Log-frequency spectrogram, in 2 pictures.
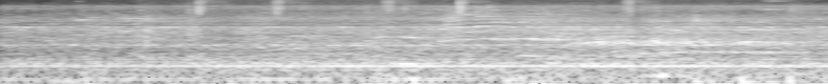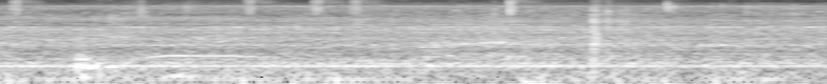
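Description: Steady low background noise with a constant low hum and faint, indistinct distant sounds, with no distinct event standing out.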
